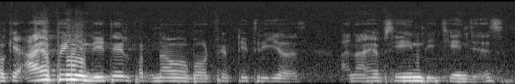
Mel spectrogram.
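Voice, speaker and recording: A man's fairly high voice at a moderate pace, with ordinary pitch variation and big swings in loudness, amid noticeable background noise and audible room echo. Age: 70s. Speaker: retail business founder. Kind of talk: panel discussion. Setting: stage with audience.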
